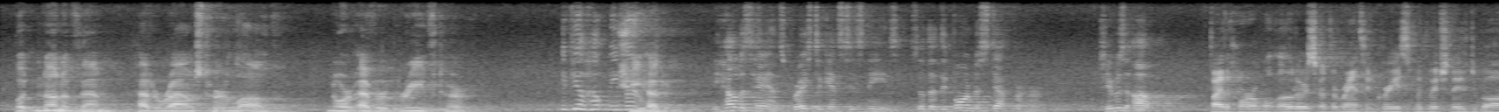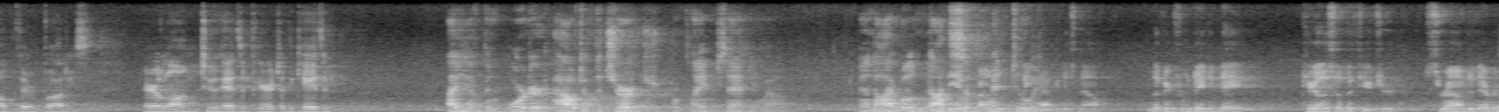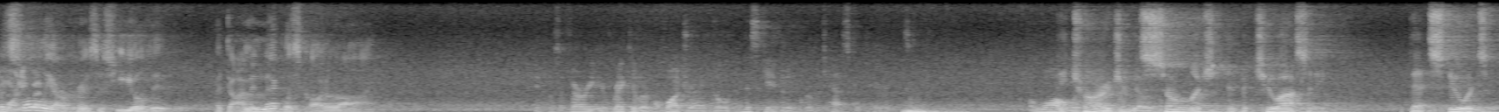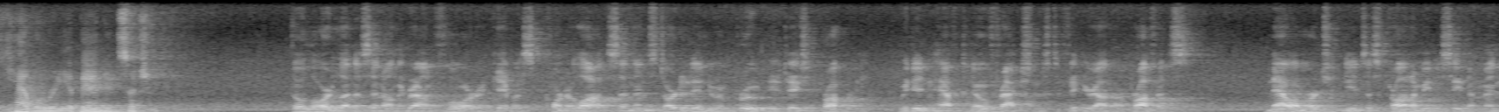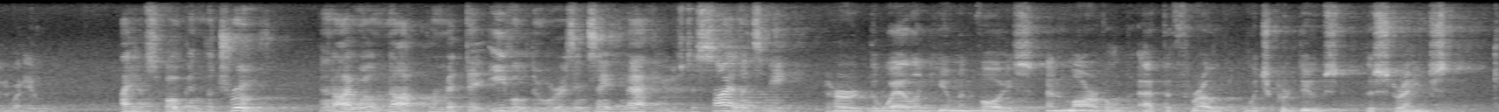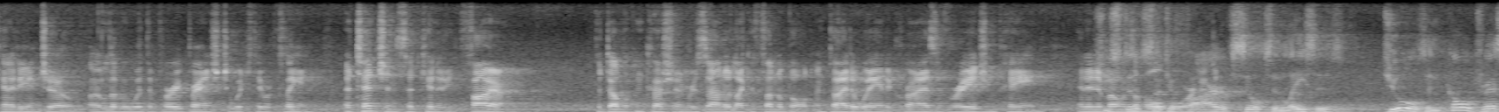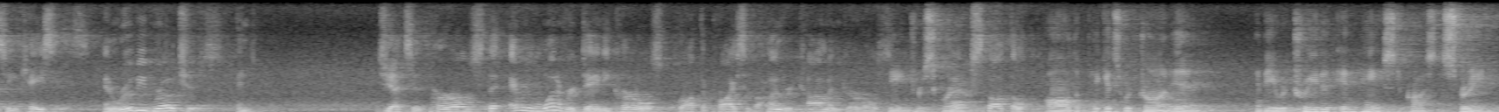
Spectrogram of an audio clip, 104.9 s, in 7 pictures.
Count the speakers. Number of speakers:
9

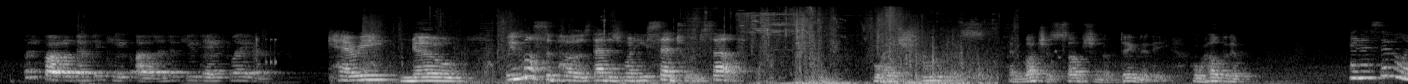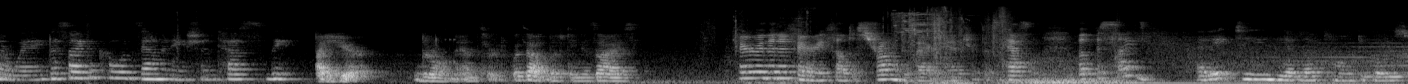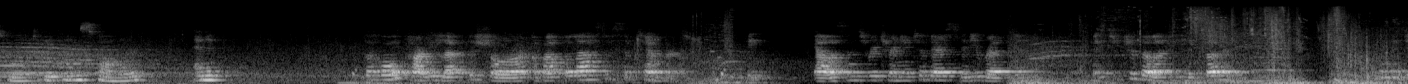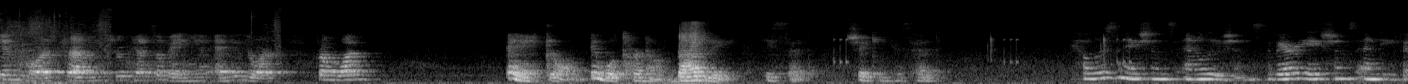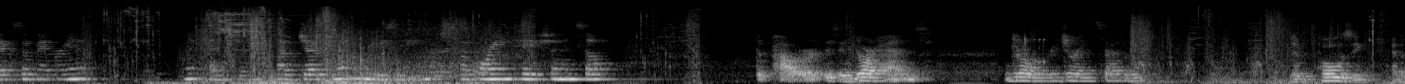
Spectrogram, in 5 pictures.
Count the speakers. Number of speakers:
7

